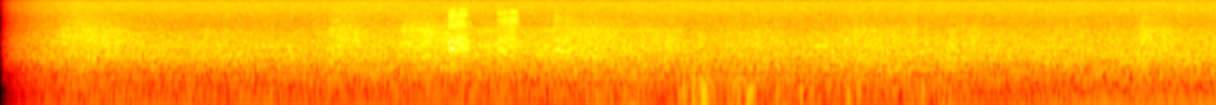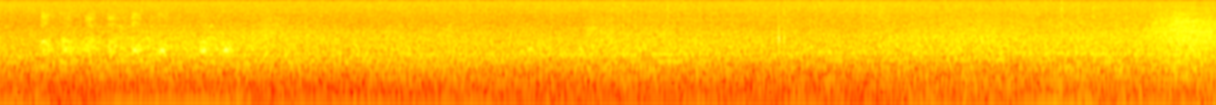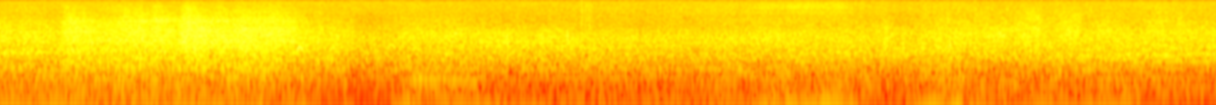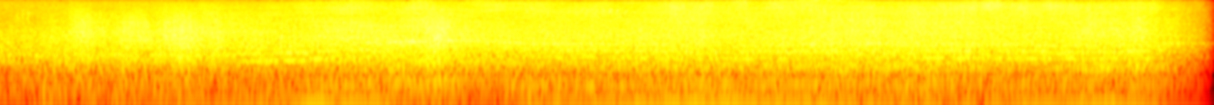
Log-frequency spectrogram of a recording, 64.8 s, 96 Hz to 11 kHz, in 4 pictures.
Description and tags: Ottawa winter soundscape
Field-recording for Kadenze course Introduction to Sound and Acoustic Sketching. Trimmed, normalized and faded in and out. Also slightly low-shelf filtered to remove excessive wind noise. Recording made in city park in Ottawa, Feb. 17, 2017. Sounds include bird calls and snow-removal equipment.
ambience, field-recording, kadenze, soundscape, urban, winter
